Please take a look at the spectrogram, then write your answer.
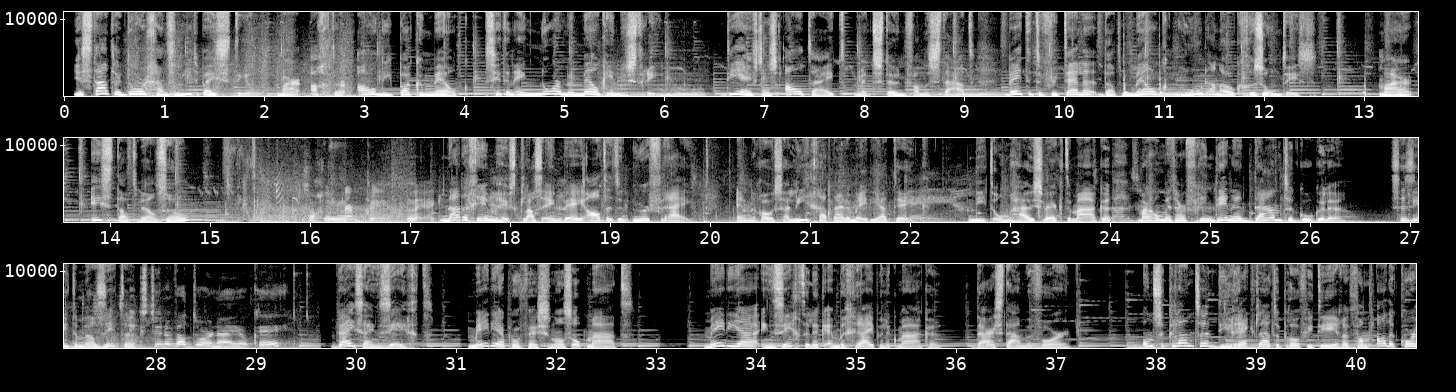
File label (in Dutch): bedrijfsfilms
